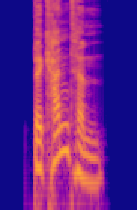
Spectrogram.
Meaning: dative singular of Bekannter
- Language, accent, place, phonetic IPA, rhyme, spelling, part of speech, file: German, Germany, Berlin, [bəˈkantəm], -antəm, Bekanntem, noun, De-Bekanntem.ogg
